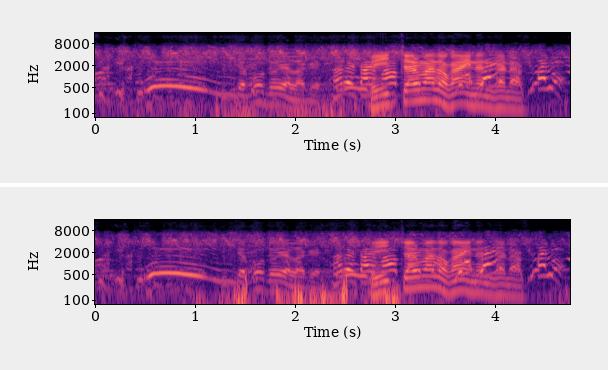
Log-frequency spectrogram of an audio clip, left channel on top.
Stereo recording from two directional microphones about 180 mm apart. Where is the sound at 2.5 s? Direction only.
45° right (ahead or behind).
